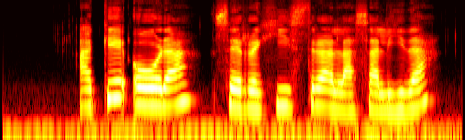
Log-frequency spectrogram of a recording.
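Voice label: when is the check out time, spanish, female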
